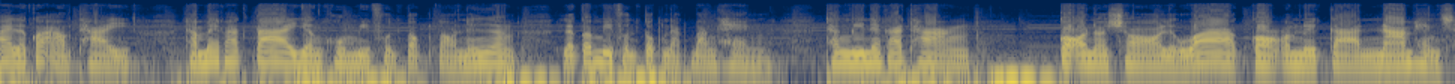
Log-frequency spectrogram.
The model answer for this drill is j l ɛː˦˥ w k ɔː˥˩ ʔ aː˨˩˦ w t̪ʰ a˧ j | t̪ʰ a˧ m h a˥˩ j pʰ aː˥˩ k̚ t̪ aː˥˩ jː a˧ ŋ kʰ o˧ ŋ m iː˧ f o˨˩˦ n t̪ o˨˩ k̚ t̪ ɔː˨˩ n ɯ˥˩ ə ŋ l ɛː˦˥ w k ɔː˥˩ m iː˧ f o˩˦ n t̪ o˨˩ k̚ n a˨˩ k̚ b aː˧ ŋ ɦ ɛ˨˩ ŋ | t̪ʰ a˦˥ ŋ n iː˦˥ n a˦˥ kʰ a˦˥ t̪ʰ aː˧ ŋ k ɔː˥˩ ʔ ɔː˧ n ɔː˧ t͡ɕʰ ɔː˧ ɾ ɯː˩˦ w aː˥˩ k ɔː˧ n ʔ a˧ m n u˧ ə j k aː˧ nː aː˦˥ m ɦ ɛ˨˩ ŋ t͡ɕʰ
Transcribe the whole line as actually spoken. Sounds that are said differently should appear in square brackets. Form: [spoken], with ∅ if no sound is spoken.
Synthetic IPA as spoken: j l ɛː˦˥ w k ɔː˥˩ ʔ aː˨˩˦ w t̪ʰ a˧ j | t̪ʰ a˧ m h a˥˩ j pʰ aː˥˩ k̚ t̪ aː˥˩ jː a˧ ŋ kʰ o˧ ŋ m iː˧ f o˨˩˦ n t̪ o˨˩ k̚ t̪ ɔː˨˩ n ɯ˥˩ ə ŋ l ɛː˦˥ w k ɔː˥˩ m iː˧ f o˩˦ n t̪ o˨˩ k̚ n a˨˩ k̚ b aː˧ ŋ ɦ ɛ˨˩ ŋ | t̪ʰ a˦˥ ŋ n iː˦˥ n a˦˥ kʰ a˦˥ t̪ʰ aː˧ ŋ k [ɔː˧] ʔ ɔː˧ n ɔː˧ t͡ɕʰ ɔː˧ ɾ ɯː˩˦ w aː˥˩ k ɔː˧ [ŋ] ʔ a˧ m n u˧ ə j k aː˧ nː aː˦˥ m ɦ ɛ˨˩ ŋ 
